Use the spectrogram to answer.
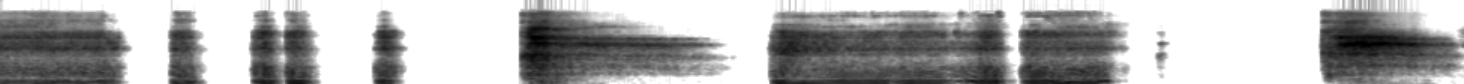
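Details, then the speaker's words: Imitated obstructive sleep apnea snoring: loud, rough snorts, then brief breathing stops and a sharp gasping breath, mimicking an airway flap closing and the sleeper waking. "if you know anybody who suffers from sleep apnea they might snore very loudly and once in a while their snoring might sound like this"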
